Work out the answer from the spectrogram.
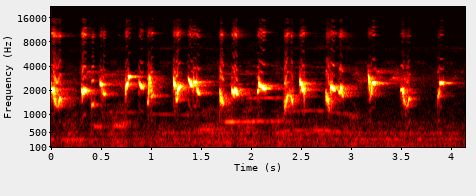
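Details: Sooty-headed bulbul song for training young birds to sing: a steady stream of quick, bubbly, slurred notes, about three per second, with a faint hum behind.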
